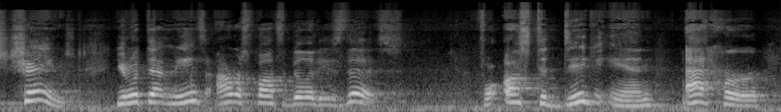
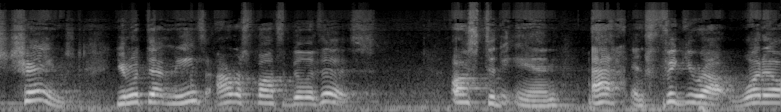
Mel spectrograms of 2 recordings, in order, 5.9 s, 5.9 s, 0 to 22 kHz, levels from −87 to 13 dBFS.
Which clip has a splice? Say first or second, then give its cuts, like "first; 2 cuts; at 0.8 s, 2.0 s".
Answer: second; 4 cuts; at 2.4 s, 3.4 s, 3.8 s, 4.7 s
